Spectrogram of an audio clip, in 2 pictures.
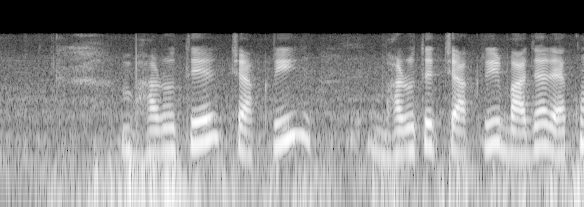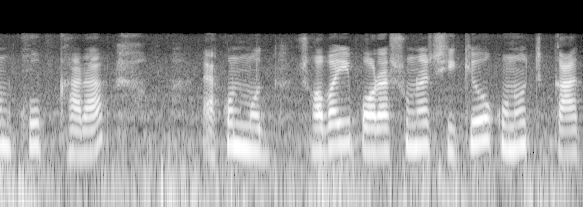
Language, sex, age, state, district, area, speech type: Bengali, female, 45-60, West Bengal, South 24 Parganas, rural, spontaneous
